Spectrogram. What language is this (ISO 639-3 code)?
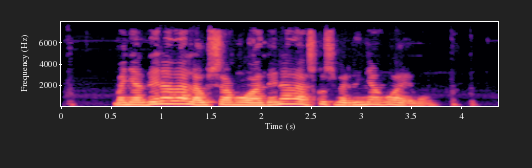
eus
